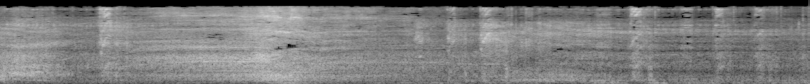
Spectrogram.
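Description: Traxxas brushless electric RC monster truck driving on pavement: tyre noise and motor whine rise to a close pass about three seconds in, then fade. A few sharp knocks are heard along the way.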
